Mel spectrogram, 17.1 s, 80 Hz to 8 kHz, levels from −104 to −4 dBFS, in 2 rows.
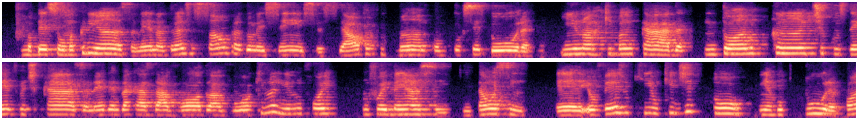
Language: Portuguese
